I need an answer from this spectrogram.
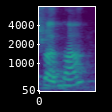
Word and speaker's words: Shraddha: all yours welcome hi sierra so as you pronounce it well my name is shraddha i am professionally a forensic scientist i have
